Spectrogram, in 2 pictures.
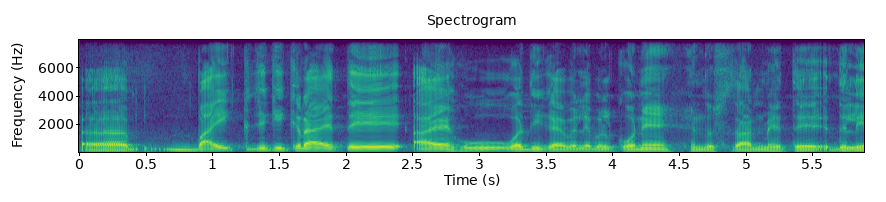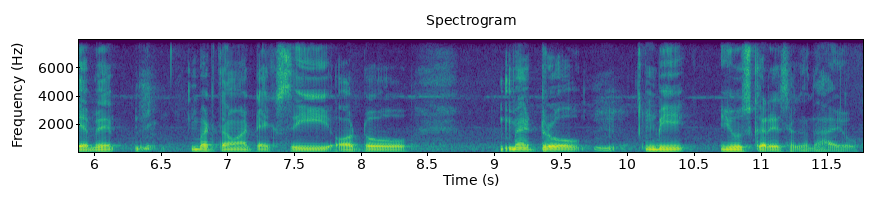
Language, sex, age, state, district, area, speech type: Sindhi, male, 30-45, Delhi, South Delhi, urban, spontaneous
